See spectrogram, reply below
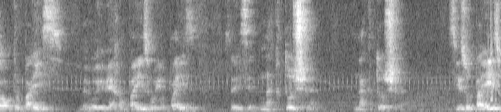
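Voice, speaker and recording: A man's voice: mid-range voice, dark tone. Man teaching German in an echoey room. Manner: slow, deliberate repetition of German phrases; conversational filler-laden explaining. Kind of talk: language lesson explaining vocabulary. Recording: echoey room, distant mic, background noise.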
